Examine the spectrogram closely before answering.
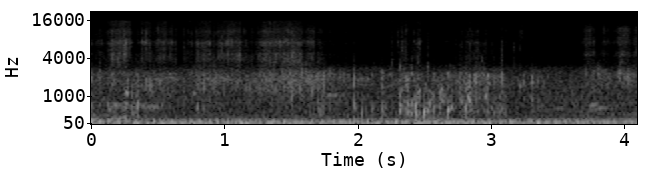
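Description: Water pours from a mug onto dry soil.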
